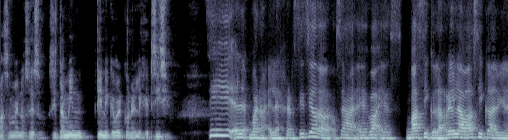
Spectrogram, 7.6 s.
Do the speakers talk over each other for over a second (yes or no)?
no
